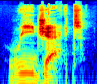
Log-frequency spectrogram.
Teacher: So in this noun, the stress is on the first part of the word.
